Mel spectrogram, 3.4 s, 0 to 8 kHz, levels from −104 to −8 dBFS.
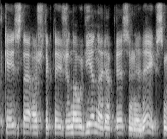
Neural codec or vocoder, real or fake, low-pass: none; real; 7.2 kHz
